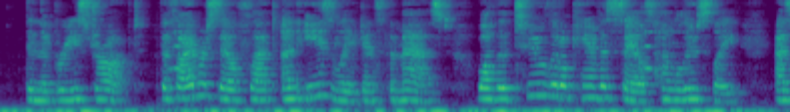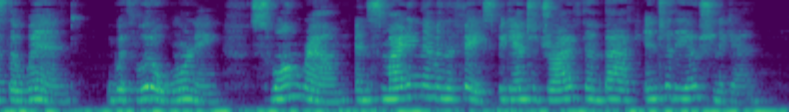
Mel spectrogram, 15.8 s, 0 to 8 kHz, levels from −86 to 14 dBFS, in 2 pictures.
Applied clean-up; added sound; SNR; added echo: none; Bowed string instrument; 12 dB; reverberation time 0.2 s.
